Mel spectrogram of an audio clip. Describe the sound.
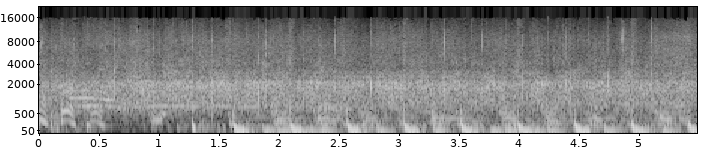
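Loud, dense applause from an audience, a steady wash of many hands clapping, with a rhythmic low thumping pulse beneath it and some faint voices mixed in.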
